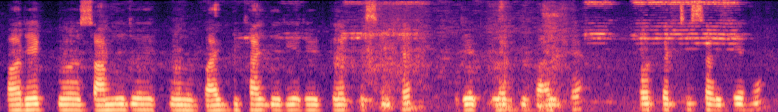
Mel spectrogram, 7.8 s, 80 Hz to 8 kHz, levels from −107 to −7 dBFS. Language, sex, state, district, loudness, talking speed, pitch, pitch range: Hindi, male, Jharkhand, Sahebganj, -18 LUFS, 175 wpm, 145 Hz, 140-150 Hz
